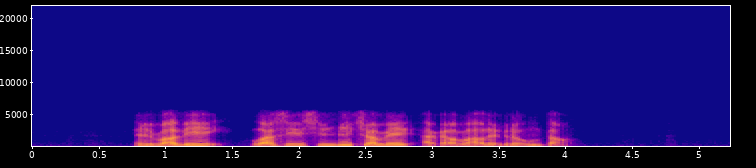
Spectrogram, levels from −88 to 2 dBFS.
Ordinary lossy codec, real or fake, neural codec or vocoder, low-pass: Opus, 16 kbps; fake; autoencoder, 44.1 kHz, a latent of 192 numbers a frame, MeloTTS; 5.4 kHz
